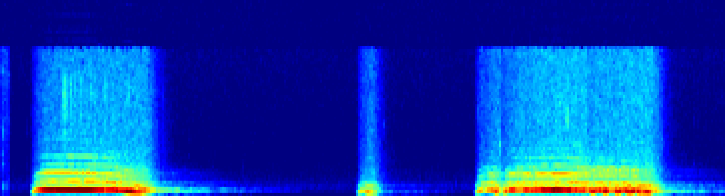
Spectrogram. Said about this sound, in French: Et euh, au moment où il vous demande si a priori vous avez tout ce qu'il vous faut, euh, bah, vous entendez effectivement euh, un énorme ululement.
